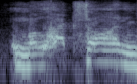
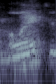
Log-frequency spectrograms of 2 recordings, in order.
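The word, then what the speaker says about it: Melancthon: in your eyes and i'm not sure how to pronounce this so you'll have to forgive me malachthon junebug yeah you're real close melancholy junebug melancton is the town where i live up here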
